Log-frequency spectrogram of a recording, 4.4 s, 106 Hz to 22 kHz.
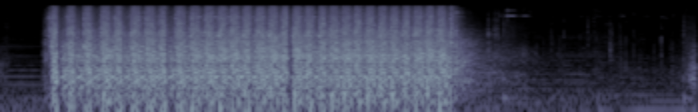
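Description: PPS-43 submachine gun firing 7.62x25 rounds in one long full-automatic burst of about two and a half seconds, the shots coming in a fast, even stream that starts a moment in and stops cleanly.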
